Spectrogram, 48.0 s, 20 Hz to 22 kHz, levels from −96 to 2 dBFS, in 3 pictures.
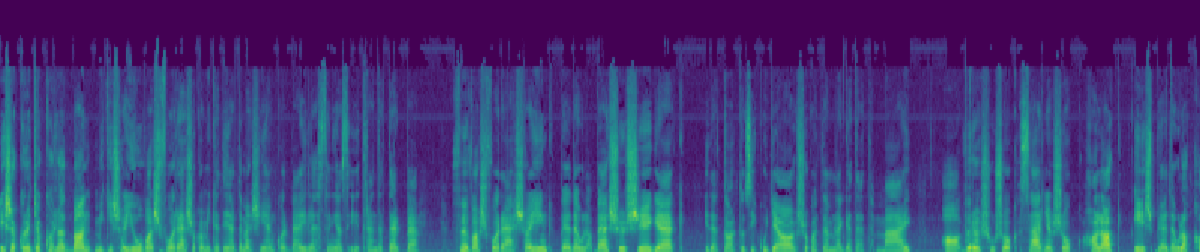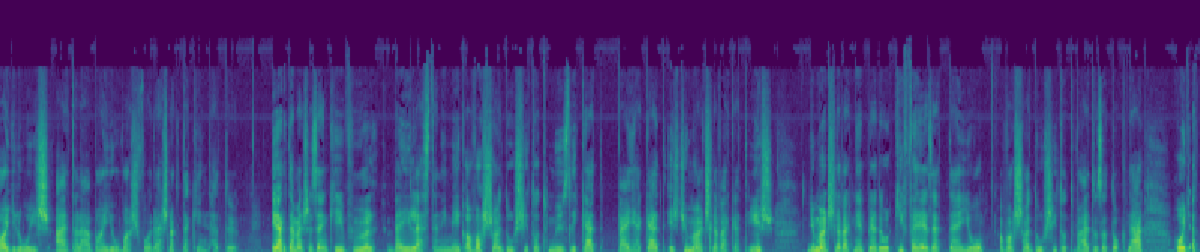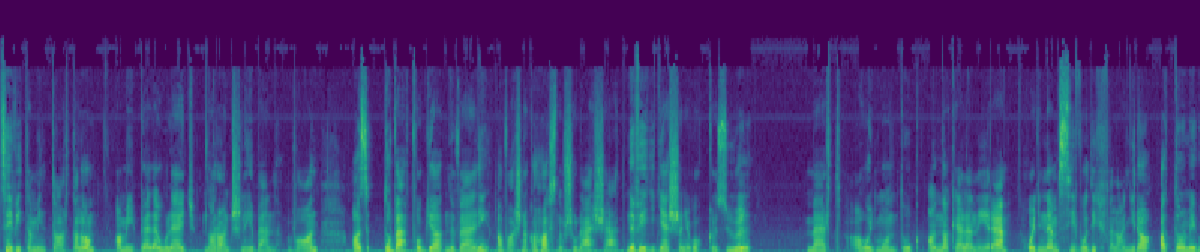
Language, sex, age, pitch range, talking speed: Hungarian, female, 20-39, 170-230 Hz, 115 wpm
